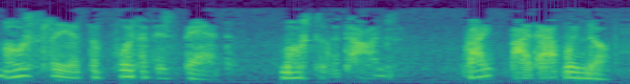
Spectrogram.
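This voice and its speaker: A woman's voice: low voice, creaky. A woman playing an anxious young mother in a haunted house, speaking hesitantly in a radio drama. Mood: uneasy. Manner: hesitant, halting, stammering. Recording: tinny, noisy old radio broadcast.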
